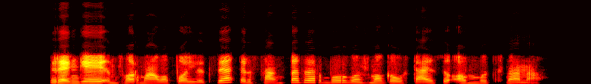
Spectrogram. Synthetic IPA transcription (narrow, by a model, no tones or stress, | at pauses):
ɾʲɛŋʲɡʲeːjɛɪnfɔɾmɑːʋoːpɔlʲɪt̪sʲɪjɛʔɪɾsɑˑŋk̚t̪̚pʲɛt̪ʲɛɾbʊɾɡoːʒmoːɡɒʊsʲt̪ʲæˑɪsʲuːʔɔmbʊt̪sʲmʲɛnɑ̰ː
